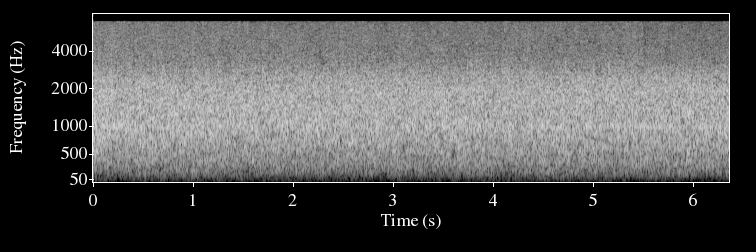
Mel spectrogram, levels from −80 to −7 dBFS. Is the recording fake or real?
real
